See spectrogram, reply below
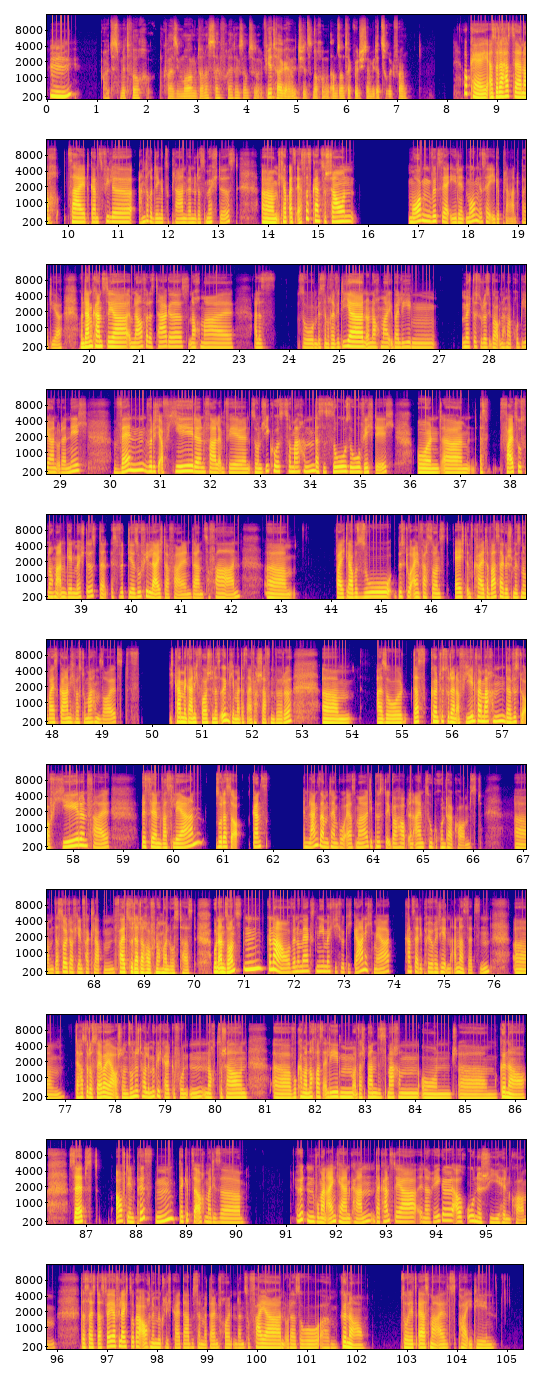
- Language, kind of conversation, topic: German, advice, Wie kann ich meine Urlaubspläne ändern, wenn Probleme auftreten?
- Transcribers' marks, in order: distorted speech; other background noise; stressed: "jeden"; stressed: "jeden"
